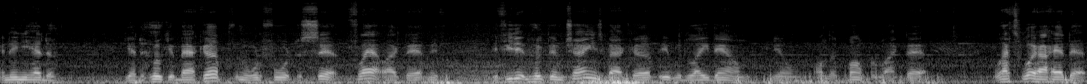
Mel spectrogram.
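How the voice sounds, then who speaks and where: Speech in an American accent comes at a fairly quick pace with ordinary pitch variation. Audible room echo and noticeable background noise fill the recording. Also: man, fairly low pitch for a man. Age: 60s. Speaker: storyteller. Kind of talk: casual storytelling. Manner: animated.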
